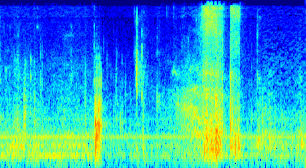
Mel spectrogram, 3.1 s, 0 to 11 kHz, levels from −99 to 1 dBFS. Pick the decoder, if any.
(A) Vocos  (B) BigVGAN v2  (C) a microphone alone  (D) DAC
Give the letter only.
C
